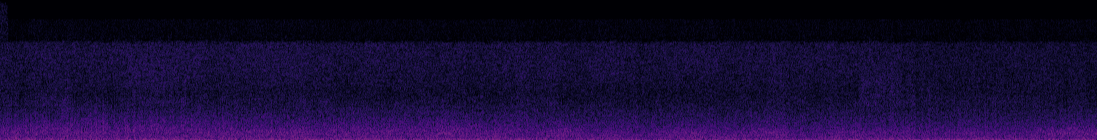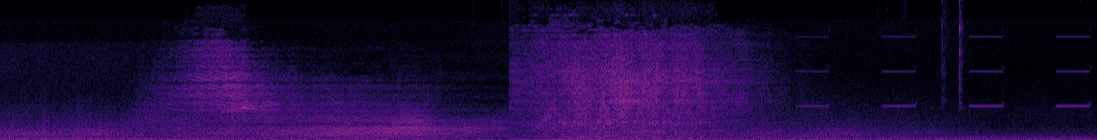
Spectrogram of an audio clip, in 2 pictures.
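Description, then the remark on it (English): After beeping stops, a dense, steady mechanical rumble dies down as arrays wind down, then two heavy whooshing surges, the second with a deep low thud as massive blast doors slam shut. No voices. “and then all of a sudden, the beeping stops, and you you hear as like the arrays wind down and the blast doors close.”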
